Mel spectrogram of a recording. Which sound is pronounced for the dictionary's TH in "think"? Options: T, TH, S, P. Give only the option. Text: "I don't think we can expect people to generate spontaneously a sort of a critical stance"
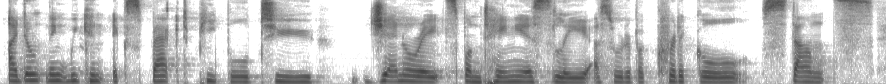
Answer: TH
